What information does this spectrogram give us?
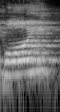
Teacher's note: você percebe que o e tá com som de i, entende? Então ou seja, você tá usando como representação aquele y entre barras.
